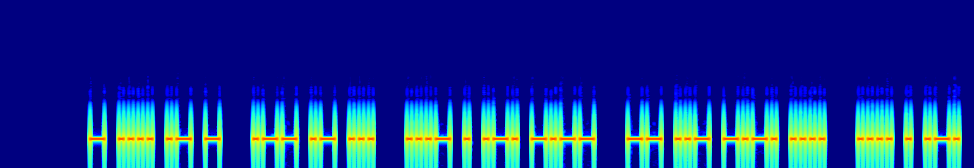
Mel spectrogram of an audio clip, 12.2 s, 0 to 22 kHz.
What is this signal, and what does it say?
Morse code, heard as a keyed tone, about 20 wpm, 700 Hz. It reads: THAT WAS VERY MUCH HER
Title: Sentences from Top 1200 Words 20wpm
